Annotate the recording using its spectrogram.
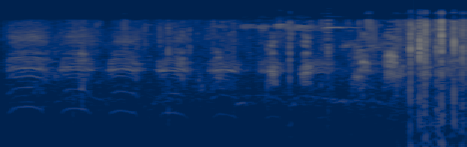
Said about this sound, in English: "Oh, look how ugly he is," said the wild ducks, landing on the water and laughing at the ugly duckling in a mean and nasty way.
